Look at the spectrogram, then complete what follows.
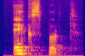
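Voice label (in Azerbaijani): "eksport", Azerbaijani; Orfoqrafiya Lüğəti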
